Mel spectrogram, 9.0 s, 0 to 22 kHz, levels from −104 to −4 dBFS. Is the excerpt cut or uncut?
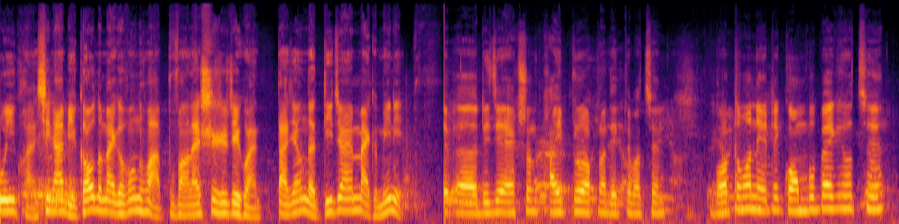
cut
